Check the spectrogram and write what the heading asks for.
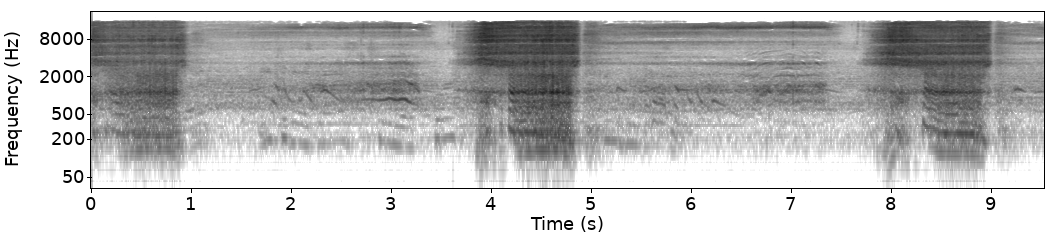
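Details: Man snoring while supposedly watching football: three loud, rasping snores about every four seconds with quieter breathing between them; ordinary snoring.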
